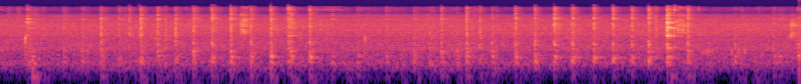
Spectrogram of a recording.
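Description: Wire whisk beating a thick detergent and baking soda paste in a ceramic bowl, the wires clinking against the bowl's sides in quick, steady strokes of about three or four a second.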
